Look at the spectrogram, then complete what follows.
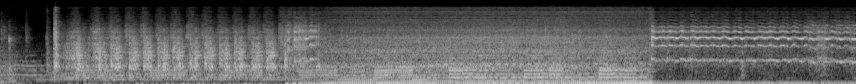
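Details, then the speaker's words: First start of a Renault 4L's prepared 1108 cc Cléon engine after refitting the cylinder head; starter cranks, engine catches and runs unevenly with odd clattering and a sudden change; cause unclear, burning smell from grease on the manifolds. "je sais pas trop ce qui s'est passé ça fait des drôles de bruits après ça sent le cramé"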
